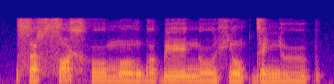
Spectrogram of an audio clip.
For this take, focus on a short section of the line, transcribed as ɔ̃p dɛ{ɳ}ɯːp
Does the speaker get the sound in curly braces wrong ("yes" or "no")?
yes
